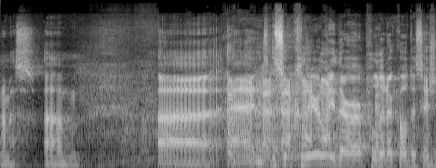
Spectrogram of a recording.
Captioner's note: audience laughing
